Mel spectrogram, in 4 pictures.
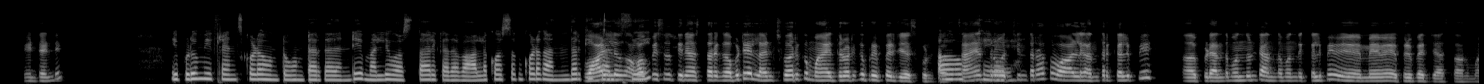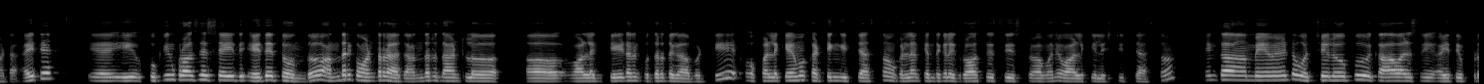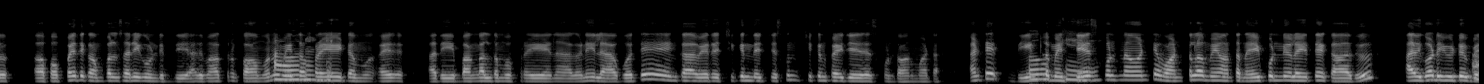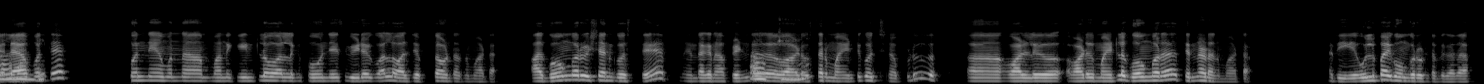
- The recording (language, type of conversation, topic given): Telugu, podcast, సమూహంగా కలిసి వంట చేసిన రోజుల గురించి మీకు ఏవైనా గుర్తుండిపోయే జ్ఞాపకాలు ఉన్నాయా?
- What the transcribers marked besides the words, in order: in English: "ఫ్రెండ్స్"; in English: "ఆఫీస్‌లో"; other background noise; in English: "లంచ్"; in English: "ప్రిపేర్"; in English: "ప్రిపేర్"; in English: "కుకింగ్ ప్రాసెస్"; in English: "కటింగ్"; in English: "గ్రాసరీస్"; in English: "లిస్ట్"; in English: "కంపల్సరీగా"; in English: "కామన్"; in English: "ఫ్రై ఐటెమ్"; in English: "ఫ్రై"; in English: "ఫ్రై"; in English: "వీడియో కాల్‌లో"; in English: "ఫ్రెండ్"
